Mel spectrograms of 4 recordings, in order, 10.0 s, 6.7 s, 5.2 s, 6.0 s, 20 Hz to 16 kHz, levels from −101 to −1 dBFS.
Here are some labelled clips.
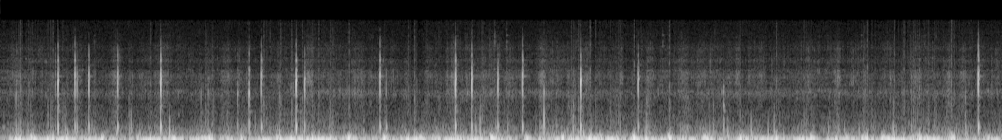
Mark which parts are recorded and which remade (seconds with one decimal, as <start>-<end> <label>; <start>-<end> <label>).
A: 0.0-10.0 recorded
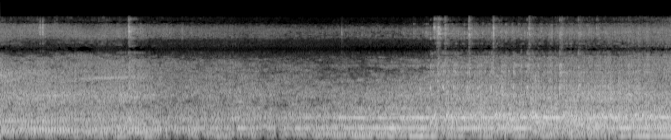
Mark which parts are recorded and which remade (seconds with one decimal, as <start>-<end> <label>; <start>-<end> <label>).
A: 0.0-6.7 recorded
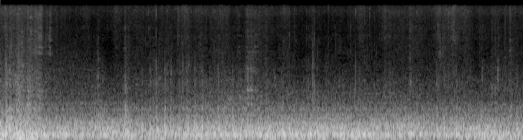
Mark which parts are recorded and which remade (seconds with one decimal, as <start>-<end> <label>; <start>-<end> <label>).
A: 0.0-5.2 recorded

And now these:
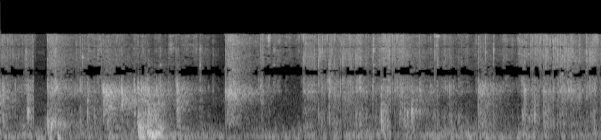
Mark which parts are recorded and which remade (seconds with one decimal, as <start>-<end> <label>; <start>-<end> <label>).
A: 0.0-6.0 recorded

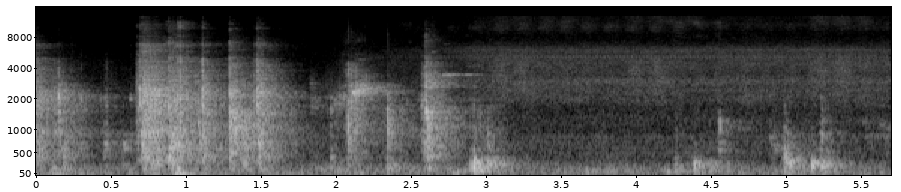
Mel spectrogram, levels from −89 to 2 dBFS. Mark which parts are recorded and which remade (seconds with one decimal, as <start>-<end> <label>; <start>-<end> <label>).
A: 0.0-0.8 recorded; 0.8-1.8 remade; 1.8-2.9 recorded; 2.9-3.5 remade; 3.5-4.6 recorded; 4.6-5.7 remade

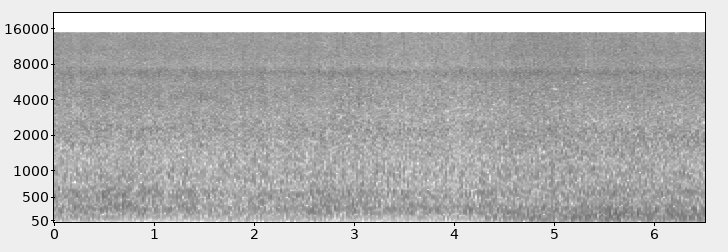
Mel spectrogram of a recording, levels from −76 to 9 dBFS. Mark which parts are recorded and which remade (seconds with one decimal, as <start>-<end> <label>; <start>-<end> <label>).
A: 0.0-2.7 remade; 2.7-6.5 recorded

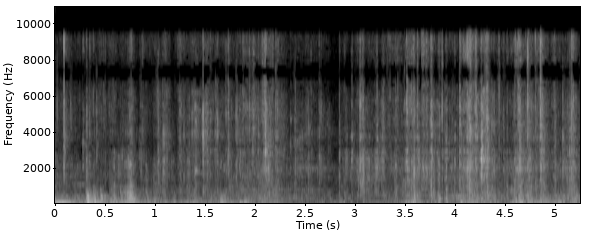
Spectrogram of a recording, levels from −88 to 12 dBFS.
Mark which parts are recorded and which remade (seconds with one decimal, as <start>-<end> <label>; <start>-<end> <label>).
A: 0.0-2.8 recorded; 2.8-3.3 remade; 3.3-3.7 recorded; 3.7-4.7 remade; 4.7-5.3 recorded

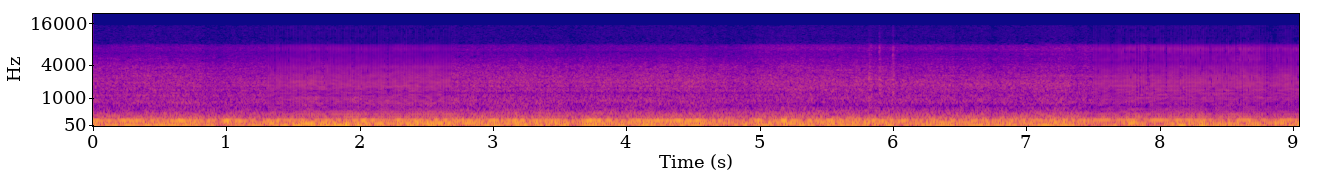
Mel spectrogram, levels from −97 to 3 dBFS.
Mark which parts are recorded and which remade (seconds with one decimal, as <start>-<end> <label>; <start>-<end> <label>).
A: 0.0-1.3 recorded; 1.3-2.7 remade; 2.7-7.5 recorded; 7.5-9.1 remade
